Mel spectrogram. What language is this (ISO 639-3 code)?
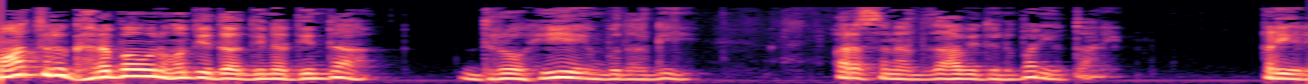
kan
